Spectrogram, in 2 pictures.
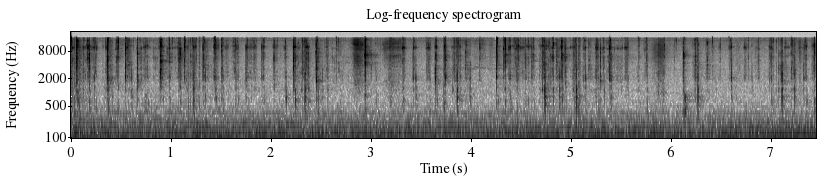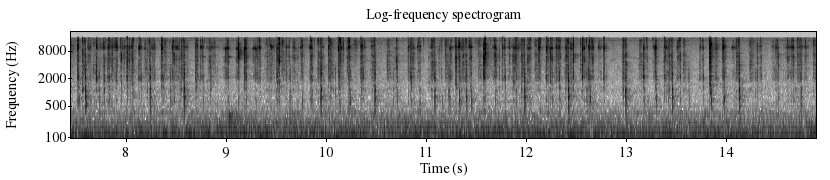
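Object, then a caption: Mechanical keyboard with plastic keycaps. A small 60% Polaris mechanical keyboard with a grey case, white, mint and pink plastic keycaps and Silent Alpaca silent linear switches sits on a marble desk and is typed on steadily with the fingertips of both hands. A dense, even stream of soft, muffled, low-pitched keystrokes continues throughout, with only faint brighter ticks and a short, dry decay on each press.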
